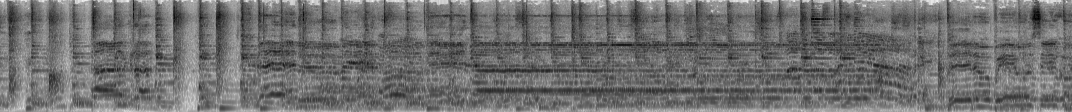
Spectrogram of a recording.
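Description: Acoustic guitar and ukulele strummed together with voices singing a song, with sharp claps in the first few seconds and long held sung notes after.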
